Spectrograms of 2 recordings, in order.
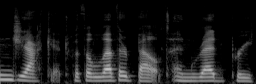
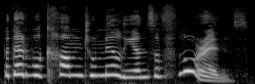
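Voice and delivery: shocked cry; 14 semitones higher, 8 dB louder than usual. A narrator's reading. Citizens aghast at the piper's price, crying out high. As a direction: gasp it out in disbelief. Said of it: "cried the citizens".

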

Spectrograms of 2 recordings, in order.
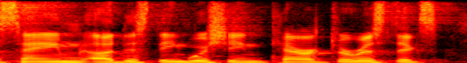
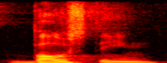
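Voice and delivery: normal talking voice

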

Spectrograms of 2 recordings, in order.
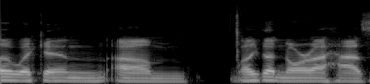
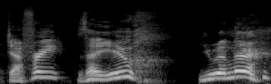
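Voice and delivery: high loud call; mock calling out; 10 semitones higher, 7 dB louder than usual. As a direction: call into him loudly. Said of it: "they're like".

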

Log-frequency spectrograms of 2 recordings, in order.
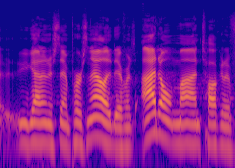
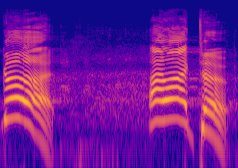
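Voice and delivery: loud, high, drawn-out mock defiance; angry; 10 semitones higher, 10 dB louder, much slower than usual. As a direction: throw it back at the wife, hammed-up. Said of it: "I'm angry".

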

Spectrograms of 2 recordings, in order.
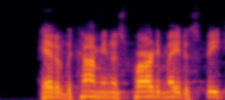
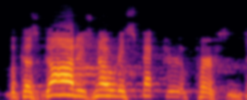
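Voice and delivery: ordinary talk, nothing marked

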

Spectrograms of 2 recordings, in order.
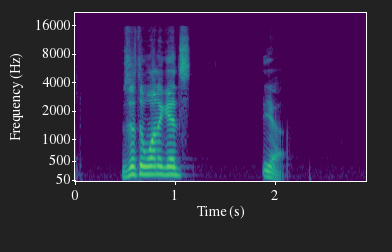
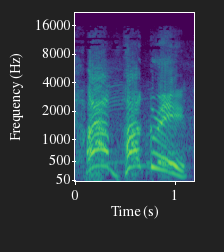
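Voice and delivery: hungry monster voice; 11 semitones higher, slower than usual. Pretend. Voicing the hungry team.

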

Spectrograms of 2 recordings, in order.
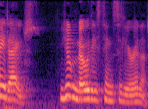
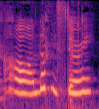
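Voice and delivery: high, sweet coo; hammed-up tender admiration; mock gushing; 8 semitones higher than usual. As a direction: coo it adoringly. Retelling their gushing reaction.

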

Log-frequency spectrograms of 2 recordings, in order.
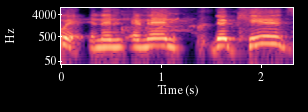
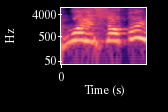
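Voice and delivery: high mock teacher shout; annoyed teacher; 10 semitones higher than usual. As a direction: demand it like an exasperated teacher. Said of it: "the teacher kept being like".

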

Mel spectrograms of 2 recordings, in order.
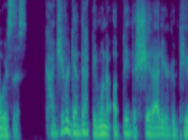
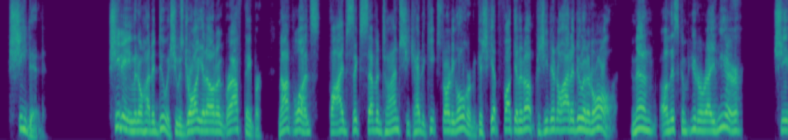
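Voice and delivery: excited bragging; 7 semitones higher, 4 dB louder than usual. Real, not acted. Excitedly bragging about wife's work.

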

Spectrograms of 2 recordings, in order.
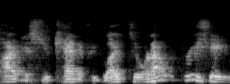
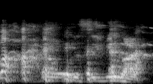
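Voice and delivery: echoed through a chuckle; laughing; 5 semitones higher than usual. Real, not acted. Echoing his friend's joke about watching himself, laughing. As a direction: laugh while you say it.

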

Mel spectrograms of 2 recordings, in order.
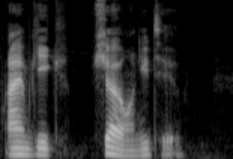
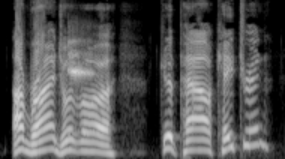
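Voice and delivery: normal talking voice

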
